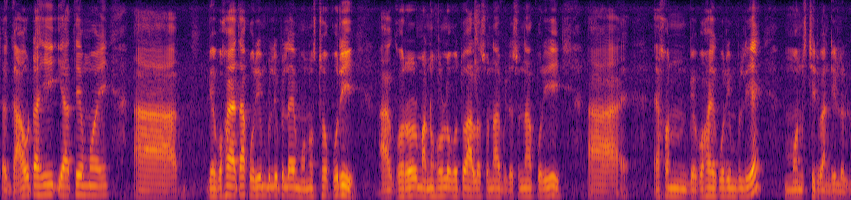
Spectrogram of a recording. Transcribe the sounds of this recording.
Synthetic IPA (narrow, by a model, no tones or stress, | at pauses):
tɔɡawtaɦiḭjatɛmoj | bɛbɔɦaɹɛtakoɹimbulipɛlajmɔnɔstʰɔkoɹi | a̰ɡʱɔɹɔɹmanuɦɔɹlɔɡɔtʊalosɔnabilosɔnakoɹi | ɛ̰kʰɔnbɛbɔɦajkoɹimbuliɛ | mɔnstʰitbandʱilol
